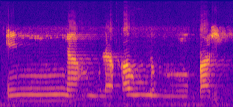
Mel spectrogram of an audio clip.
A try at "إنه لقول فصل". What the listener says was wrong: Ya, kena tebal sikit.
